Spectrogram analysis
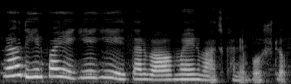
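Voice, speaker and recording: Sex: woman. Role: story narrator. Style: scripted narration. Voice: high. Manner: soft, measured, emotional. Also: animated, creaky.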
